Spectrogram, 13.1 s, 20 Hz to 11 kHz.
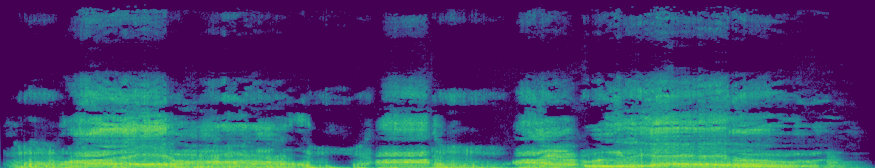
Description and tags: Growling Monster 003
A growling monster sound effect created using my voice and extensive pitch shifting in Audacity. Can be used for monsters, dragons and demons.
Animal, Creature, Demon, Dragon, Growl, Growling, Monster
